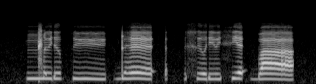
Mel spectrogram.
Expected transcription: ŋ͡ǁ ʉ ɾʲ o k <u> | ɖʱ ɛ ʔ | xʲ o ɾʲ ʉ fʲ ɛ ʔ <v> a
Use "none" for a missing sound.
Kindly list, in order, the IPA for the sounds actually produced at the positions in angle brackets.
y, b

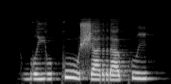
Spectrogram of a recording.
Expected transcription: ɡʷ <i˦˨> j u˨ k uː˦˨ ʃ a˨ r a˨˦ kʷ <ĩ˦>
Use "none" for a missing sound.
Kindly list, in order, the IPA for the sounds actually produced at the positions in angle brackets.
i˨, i˦

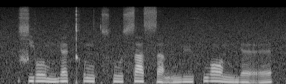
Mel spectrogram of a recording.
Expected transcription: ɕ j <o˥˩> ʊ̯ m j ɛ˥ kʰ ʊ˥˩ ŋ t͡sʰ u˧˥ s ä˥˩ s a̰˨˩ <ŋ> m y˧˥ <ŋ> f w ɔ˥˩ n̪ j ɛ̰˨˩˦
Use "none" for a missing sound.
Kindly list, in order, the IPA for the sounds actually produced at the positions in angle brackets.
o˥˩, n, none

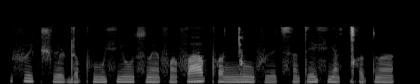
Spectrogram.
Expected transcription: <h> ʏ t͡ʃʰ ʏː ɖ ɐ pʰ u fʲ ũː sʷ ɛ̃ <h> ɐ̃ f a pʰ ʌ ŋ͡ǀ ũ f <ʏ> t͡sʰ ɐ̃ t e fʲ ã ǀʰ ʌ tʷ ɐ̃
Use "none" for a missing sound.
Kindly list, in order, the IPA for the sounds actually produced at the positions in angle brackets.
f, f, ʏː

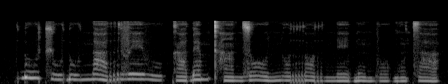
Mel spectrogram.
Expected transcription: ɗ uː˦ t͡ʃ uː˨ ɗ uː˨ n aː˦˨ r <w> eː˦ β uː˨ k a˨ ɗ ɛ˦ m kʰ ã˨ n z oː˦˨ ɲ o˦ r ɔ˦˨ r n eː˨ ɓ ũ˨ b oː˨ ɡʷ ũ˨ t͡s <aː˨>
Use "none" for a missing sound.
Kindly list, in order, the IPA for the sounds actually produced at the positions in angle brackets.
v, aː˨

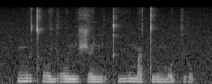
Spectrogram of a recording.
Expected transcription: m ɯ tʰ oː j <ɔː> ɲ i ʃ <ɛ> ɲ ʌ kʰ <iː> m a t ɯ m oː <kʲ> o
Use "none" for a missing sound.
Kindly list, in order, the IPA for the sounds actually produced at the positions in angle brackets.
oː, ɛ, iː, kʲ

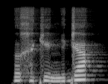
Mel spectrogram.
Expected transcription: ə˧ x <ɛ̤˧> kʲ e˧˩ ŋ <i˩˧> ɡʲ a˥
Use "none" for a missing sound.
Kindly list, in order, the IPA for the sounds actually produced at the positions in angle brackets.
ɛ̤˧, i˩˧

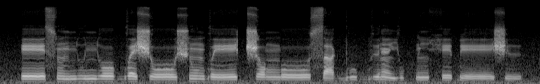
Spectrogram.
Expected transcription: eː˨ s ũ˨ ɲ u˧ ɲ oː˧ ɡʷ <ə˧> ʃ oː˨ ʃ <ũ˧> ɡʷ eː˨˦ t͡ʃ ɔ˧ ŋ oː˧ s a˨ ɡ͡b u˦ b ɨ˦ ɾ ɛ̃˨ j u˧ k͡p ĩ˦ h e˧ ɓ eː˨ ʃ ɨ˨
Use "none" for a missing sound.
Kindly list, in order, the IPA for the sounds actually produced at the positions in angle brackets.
ɛ˧, ũ˦

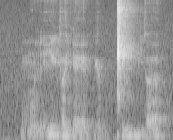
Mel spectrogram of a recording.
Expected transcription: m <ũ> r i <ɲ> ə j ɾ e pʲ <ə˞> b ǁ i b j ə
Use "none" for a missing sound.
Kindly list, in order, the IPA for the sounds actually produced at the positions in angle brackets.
ũ, j, ə˞

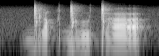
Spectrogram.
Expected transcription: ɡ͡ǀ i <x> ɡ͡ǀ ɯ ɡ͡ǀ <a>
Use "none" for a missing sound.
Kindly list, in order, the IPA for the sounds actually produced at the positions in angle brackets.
q, a

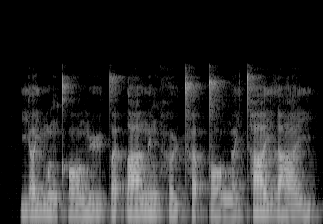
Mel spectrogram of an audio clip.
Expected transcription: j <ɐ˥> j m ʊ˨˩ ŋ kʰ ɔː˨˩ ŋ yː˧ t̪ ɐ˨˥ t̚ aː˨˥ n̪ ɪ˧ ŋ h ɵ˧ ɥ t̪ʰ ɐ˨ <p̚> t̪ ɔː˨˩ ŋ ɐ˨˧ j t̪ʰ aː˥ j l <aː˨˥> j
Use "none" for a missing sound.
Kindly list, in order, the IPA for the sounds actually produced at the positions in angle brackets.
ɐ˨˧, p̚, aː˨˥

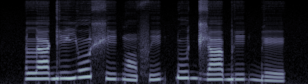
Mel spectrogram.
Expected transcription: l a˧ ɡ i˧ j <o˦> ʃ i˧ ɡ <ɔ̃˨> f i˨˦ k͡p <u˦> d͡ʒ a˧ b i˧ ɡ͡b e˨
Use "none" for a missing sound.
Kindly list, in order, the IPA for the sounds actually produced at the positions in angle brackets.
o˦, ɔ̃˨, u˦

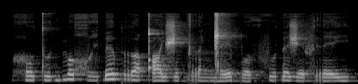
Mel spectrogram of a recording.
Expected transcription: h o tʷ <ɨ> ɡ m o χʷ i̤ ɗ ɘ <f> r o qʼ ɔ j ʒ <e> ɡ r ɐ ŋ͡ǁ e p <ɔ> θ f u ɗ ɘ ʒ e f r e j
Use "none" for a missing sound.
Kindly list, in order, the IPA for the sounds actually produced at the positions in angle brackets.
ɨ, p, e, o

